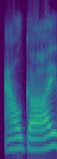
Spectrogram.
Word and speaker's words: algae: Um the word algae uh which is about the plant in the sea. Um algae I saw also was pronounced as algai which is a totally different um pronunciation.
